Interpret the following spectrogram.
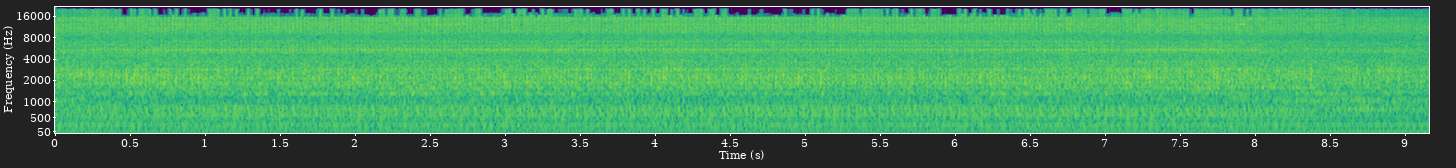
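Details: John Deere 1025R diesel tractor after replacing the main fuel filter under the floorboard, which caused its surging and stalling: steady, even idle with a smooth low thrum and no surging, hunting or misfire; running cleanly.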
